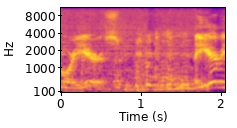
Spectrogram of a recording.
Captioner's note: laughter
